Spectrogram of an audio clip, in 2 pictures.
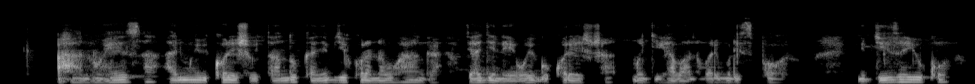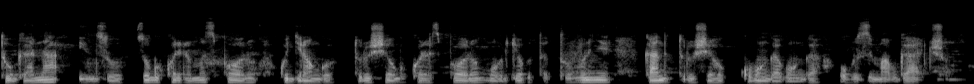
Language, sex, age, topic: Kinyarwanda, male, 18-24, health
